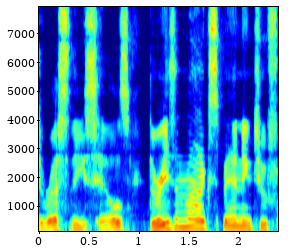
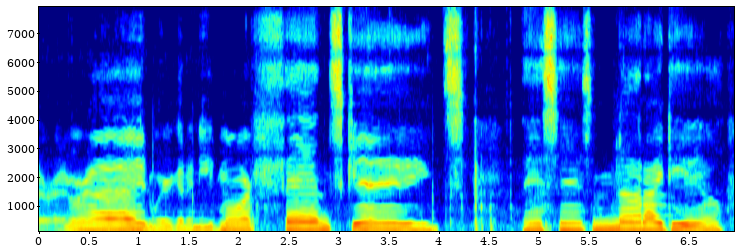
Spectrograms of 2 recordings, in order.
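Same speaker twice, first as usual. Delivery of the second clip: high, drawn-out mock complaint; playful high whine; 7 semitones higher, much slower than usual. Player needs more fence gates, playful high whine. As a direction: stretch it out slowly in a high put-on voice.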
